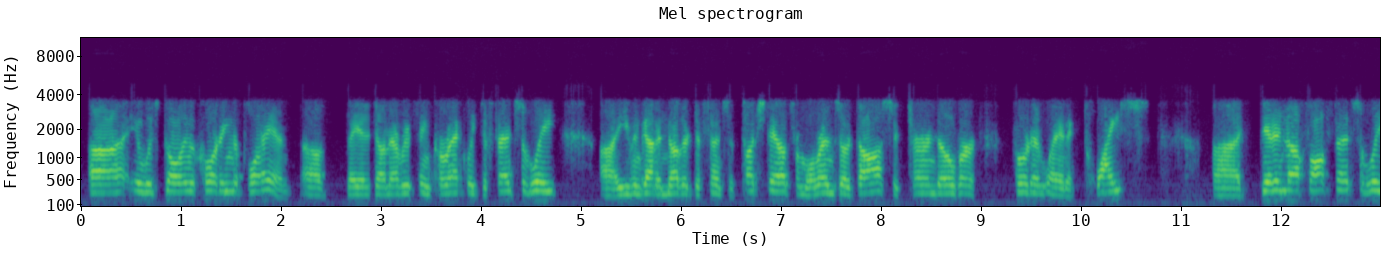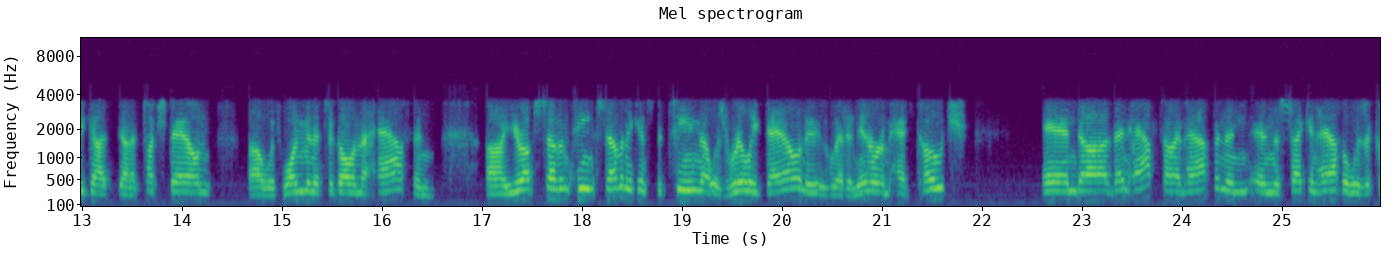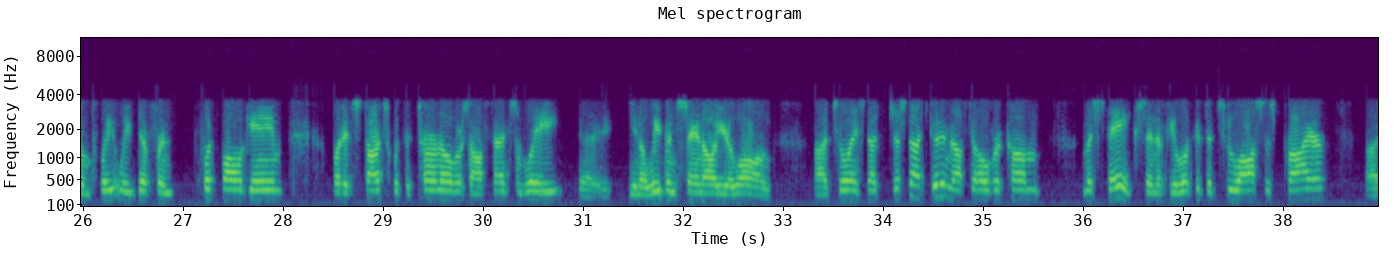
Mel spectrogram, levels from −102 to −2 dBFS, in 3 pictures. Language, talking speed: English, 180 wpm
